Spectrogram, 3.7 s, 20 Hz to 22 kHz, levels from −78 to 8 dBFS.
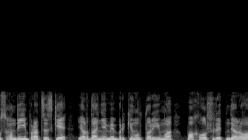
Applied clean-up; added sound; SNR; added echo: none; none; none; none.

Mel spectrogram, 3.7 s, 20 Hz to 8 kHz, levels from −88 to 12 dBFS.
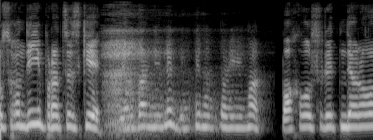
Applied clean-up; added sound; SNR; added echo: neural mask model DeepFilterNet 3.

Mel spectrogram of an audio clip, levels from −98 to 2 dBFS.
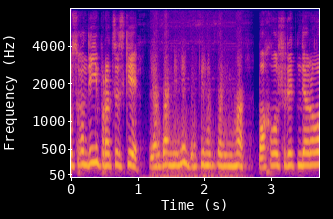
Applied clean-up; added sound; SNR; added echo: neural separator model SepFormer DNS4.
